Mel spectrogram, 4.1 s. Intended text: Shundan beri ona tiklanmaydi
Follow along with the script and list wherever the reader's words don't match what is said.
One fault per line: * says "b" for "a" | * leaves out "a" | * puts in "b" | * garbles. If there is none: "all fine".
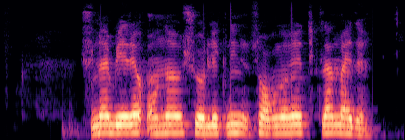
* puts in "sho`rlikning sog`ligi"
